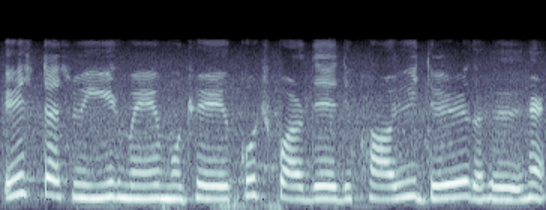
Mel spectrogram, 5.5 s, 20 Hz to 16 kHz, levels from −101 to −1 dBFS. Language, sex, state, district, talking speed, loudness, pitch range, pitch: Hindi, female, Madhya Pradesh, Katni, 110 wpm, -11 LUFS, 225-255 Hz, 230 Hz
